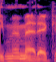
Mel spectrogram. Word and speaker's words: memetic: M-E-M-E-T-I-C, mimetic. It's related to memes.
